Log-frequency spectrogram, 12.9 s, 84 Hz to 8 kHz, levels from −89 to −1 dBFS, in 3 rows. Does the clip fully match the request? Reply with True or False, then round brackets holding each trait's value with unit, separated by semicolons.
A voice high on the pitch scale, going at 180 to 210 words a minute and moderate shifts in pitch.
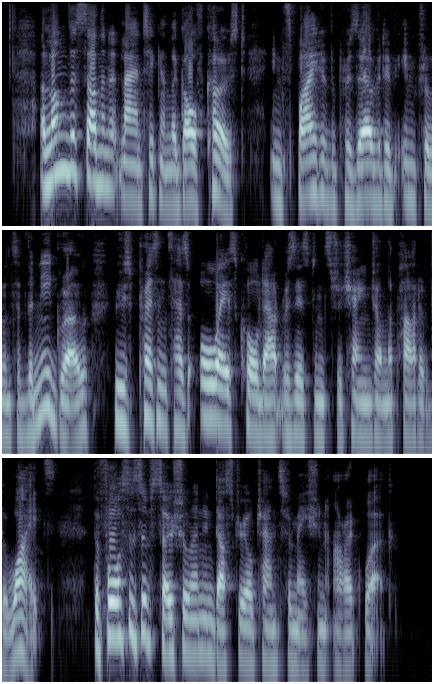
False (140 Hz; 195 wpm; 4.8 semitones)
